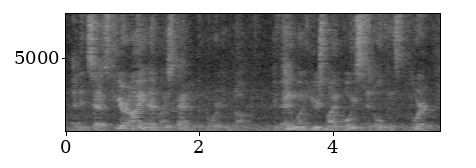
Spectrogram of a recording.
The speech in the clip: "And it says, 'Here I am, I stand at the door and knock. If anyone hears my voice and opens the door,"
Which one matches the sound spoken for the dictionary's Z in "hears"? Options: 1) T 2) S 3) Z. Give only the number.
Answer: 3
